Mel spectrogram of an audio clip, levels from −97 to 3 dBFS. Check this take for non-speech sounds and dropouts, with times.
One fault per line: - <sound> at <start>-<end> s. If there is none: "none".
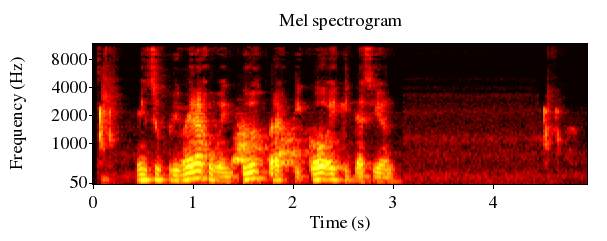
none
